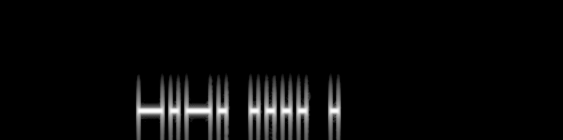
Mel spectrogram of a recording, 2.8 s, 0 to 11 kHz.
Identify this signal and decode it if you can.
Morse code, heard as a keyed tone, about 30 wpm, 690 Hz. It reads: CHE
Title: Top Three Letter Combinations in Words 30wpm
